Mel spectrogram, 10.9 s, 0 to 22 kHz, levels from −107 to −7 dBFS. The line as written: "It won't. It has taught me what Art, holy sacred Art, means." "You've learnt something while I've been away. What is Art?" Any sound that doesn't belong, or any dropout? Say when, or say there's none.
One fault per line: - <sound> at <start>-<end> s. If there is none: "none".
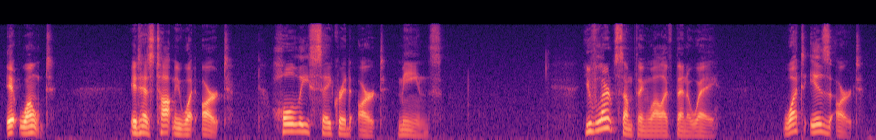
none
